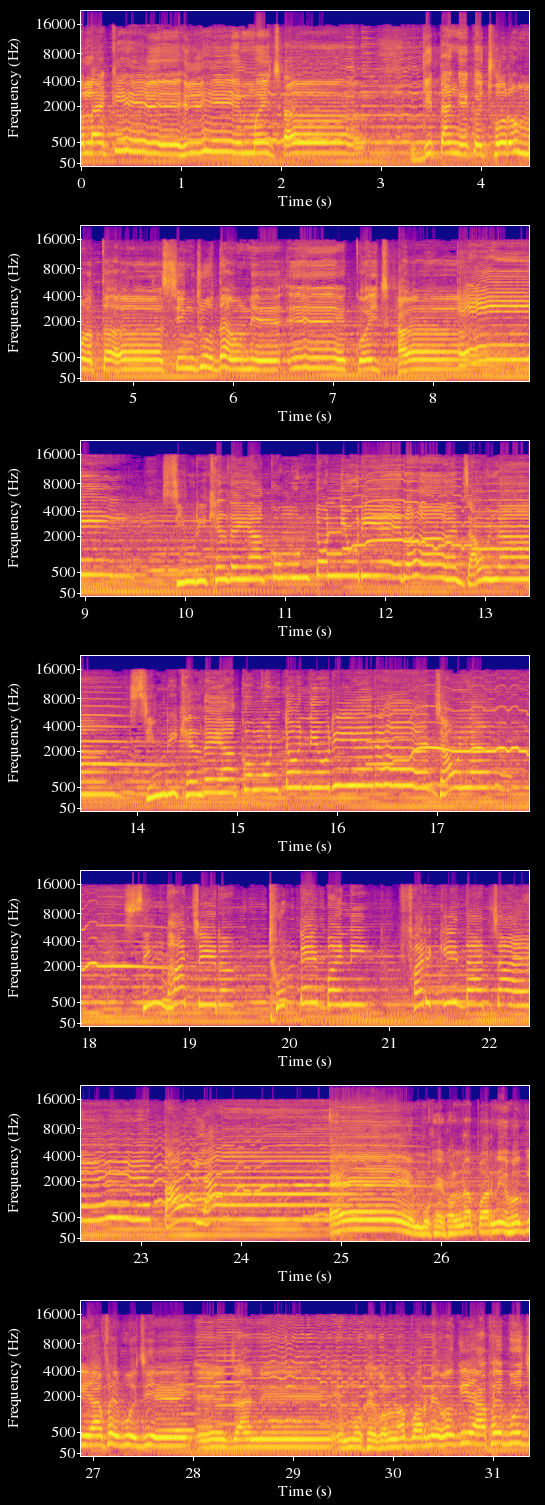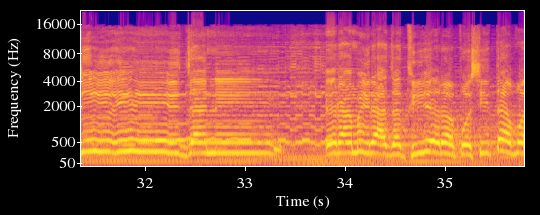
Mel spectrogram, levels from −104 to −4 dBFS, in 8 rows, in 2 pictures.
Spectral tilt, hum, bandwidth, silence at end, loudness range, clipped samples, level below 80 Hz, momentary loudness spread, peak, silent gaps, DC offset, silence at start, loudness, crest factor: -3.5 dB/octave; none; 18.5 kHz; 0 s; 2 LU; 0.8%; -34 dBFS; 5 LU; 0 dBFS; none; under 0.1%; 0 s; -9 LUFS; 10 dB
